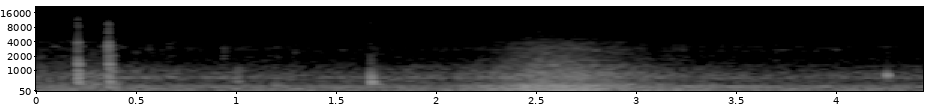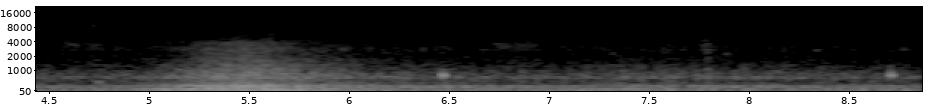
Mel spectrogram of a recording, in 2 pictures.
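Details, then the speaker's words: 2013 Nissan Murano with dead center control panel (no HVAC, radio or nav), blower motor fuse temporarily installed during scan-tool HVAC active test: soft rush of air swells and dies away twice over a faint hum; blower responds to commands normally. "let's just put in the fuse for the blower motor temporarily there's our blower"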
